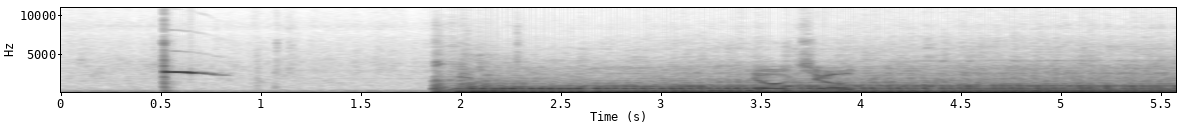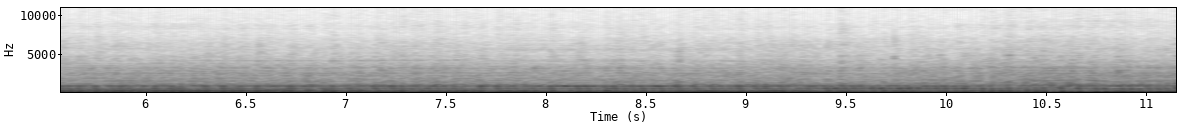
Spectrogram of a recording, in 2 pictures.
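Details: Evinrude V4 crossflow outboard restarted: short crank, fires first turn, then settles into a smooth, even idle after cam follower roller replacement and link-and-sync, timing about 6° BTDC.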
